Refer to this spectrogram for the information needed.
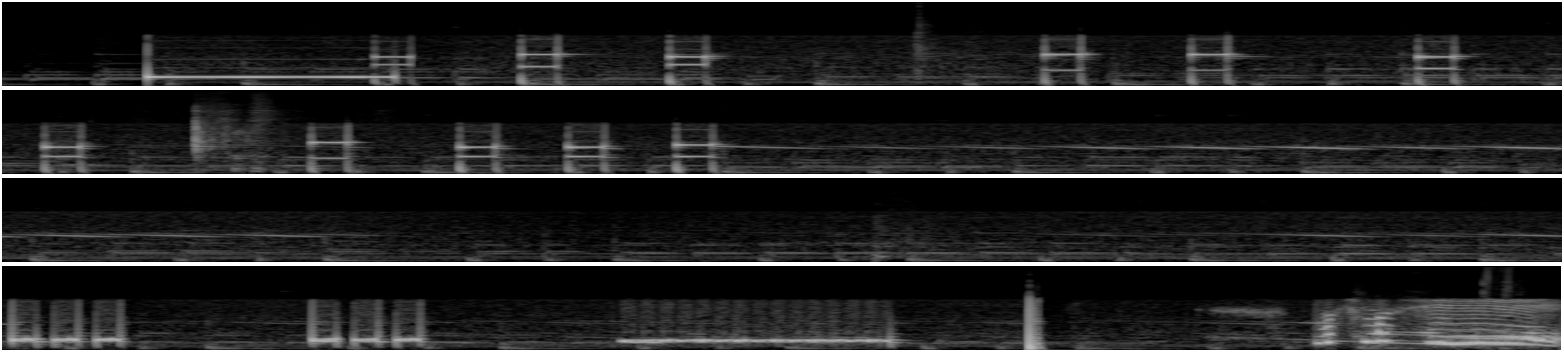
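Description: A run of rapid touch-tone beeps as a phone number is keyed in for a radio phone interview, followed by a steady tone and several repeated ringback pulses near the end, all clear with no talking.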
